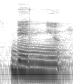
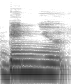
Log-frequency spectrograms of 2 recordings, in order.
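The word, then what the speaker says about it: 練乳: 練乳。 Ренью? 練乳。 Ренью? ちょっと еще раз. Ренью? Ну да. Ударение ню. Ренью. Ренью.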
